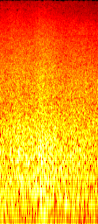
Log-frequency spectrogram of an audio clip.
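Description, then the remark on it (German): Steady, broad wash of ocean surf rolling onto a shore, a soft continuous hiss with a gentle swell in the middle, heard alone without any voices. “Beobachte, die Wellen, wie sie kommen und wieder gehen.”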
